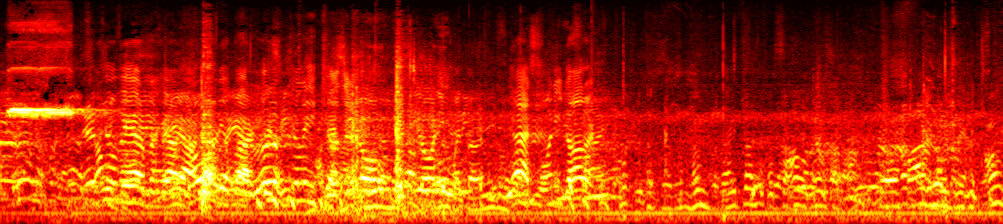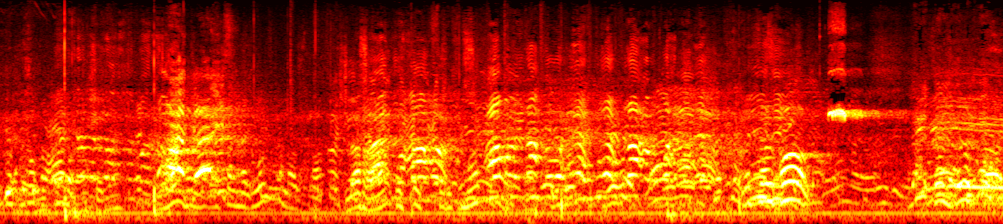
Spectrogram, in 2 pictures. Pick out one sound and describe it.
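A referee's whistle blows short and sharp.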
